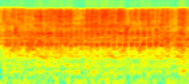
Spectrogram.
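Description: Animated-film sound effect of a fast, steady mechanical chatter, like a small motor or sewing machine running, while an insect saboteur tangles a flying time machine's control wires.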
